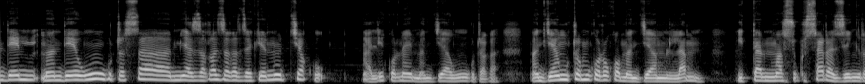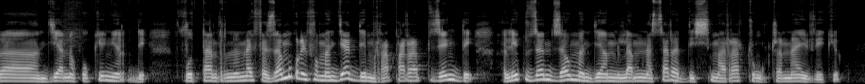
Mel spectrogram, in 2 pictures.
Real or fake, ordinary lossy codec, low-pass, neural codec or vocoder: real; none; none; none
